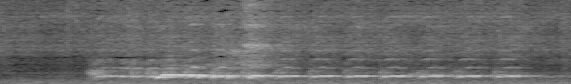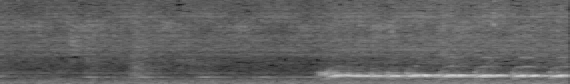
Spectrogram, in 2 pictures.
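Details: Zebra dove, local strain, singing: long, sustained, finely trilled coo notes held for about two seconds each, a quieter steady tone between them, and low background hum.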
